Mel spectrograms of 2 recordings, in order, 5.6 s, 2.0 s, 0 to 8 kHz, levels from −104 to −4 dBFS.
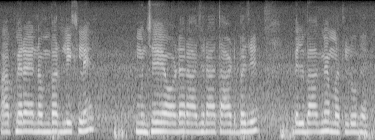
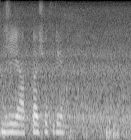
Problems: constant background noise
